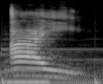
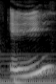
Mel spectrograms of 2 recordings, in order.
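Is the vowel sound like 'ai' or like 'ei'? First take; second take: ai; ei. First: The vowel sounds like 'ai'. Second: The vowel sounds like 'ei'. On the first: The speaker calls it right. "mas sim ai" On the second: The speaker calls it wrong. "nós não falamos ei"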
